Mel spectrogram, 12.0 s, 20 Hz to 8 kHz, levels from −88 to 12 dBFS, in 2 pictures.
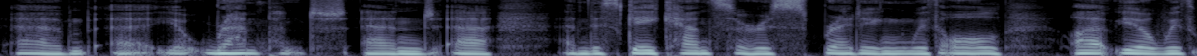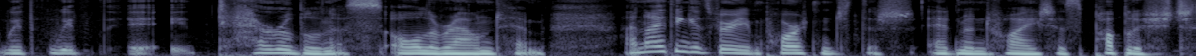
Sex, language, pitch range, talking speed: female, English, 155-180 Hz, 180 wpm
